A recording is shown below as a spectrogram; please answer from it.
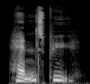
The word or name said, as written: handelsby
